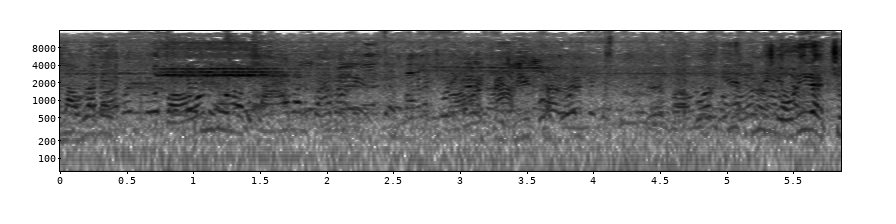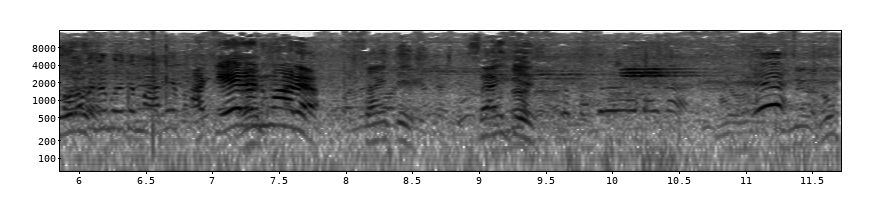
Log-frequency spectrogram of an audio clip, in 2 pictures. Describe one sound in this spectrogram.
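Several young men shout and chatter outdoors in the distance.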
